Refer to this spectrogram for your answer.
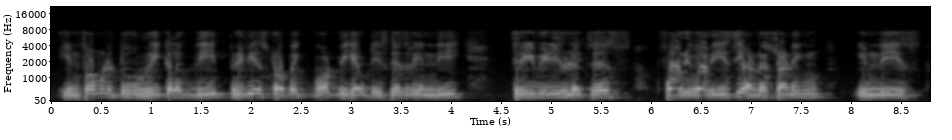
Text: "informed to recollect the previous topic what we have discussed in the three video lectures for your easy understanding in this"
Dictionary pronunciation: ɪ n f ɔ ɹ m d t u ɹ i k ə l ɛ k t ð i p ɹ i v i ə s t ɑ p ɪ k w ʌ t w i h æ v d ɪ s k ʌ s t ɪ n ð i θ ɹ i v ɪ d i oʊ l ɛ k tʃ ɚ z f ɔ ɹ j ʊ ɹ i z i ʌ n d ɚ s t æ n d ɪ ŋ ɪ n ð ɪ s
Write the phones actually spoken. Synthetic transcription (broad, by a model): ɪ n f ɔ ɹ m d t u ɹ i k ə l ɛ k t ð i p ɹ i v i ə s t ɑ p ɪ k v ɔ t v i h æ v d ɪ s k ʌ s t ɪ n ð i t ɹ i v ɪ d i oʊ l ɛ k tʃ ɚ s f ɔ ɹ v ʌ ɹ i s i ʌ n d ɚ s t æ n d ɪ ŋ ɪ n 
